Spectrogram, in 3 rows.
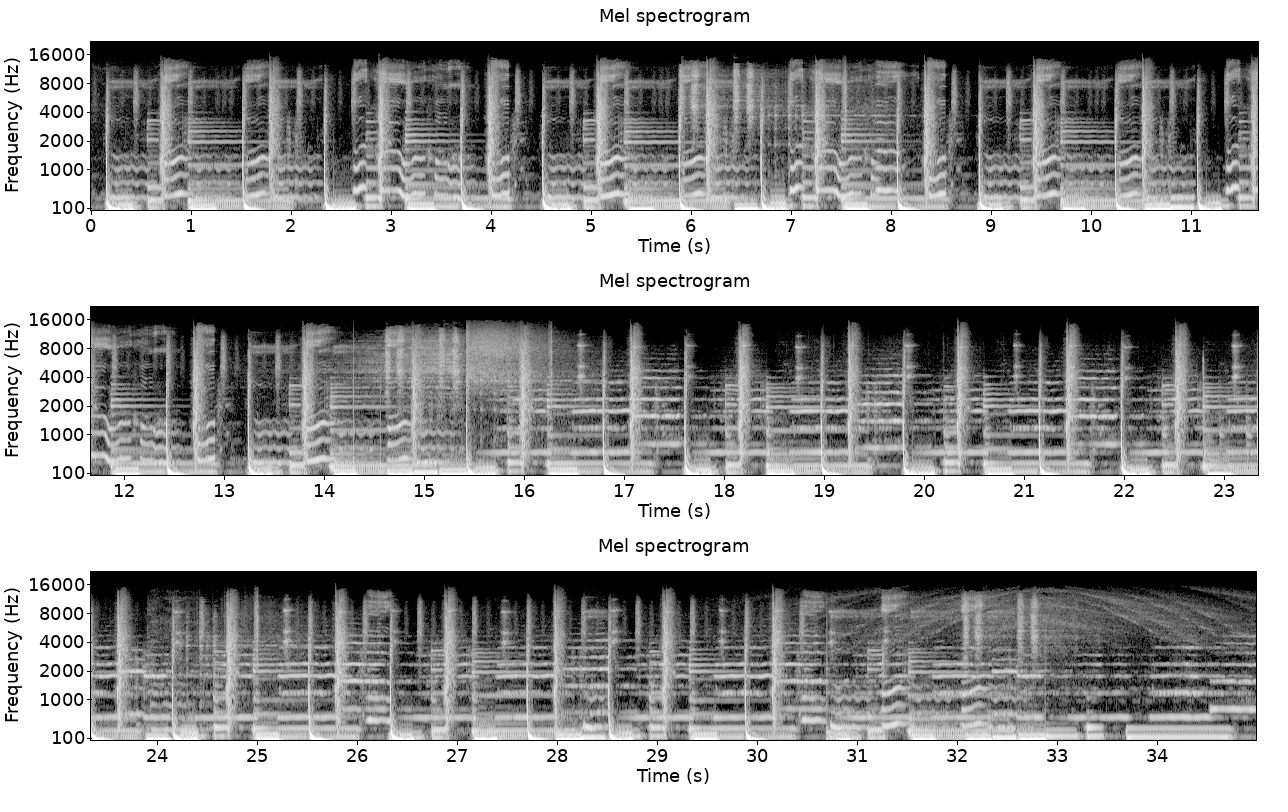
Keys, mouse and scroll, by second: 2.3-4.3 scroll down 1, 4.5-6.5 drag, 11.6-13.0 drag, 13.3-13.8 scroll down 4, 14.2 scroll up 3, 15.3-16.5 drag, 16.5 s, 18.2 click, 19.0 scroll up 2, 19.6-22.3 drag, 22.6 click, 23.1-31.3 drag, 31.3-32.0 scroll down 2, 32.0-33.3 drag, 34.4 s.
